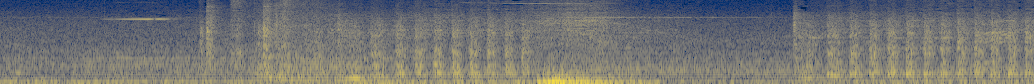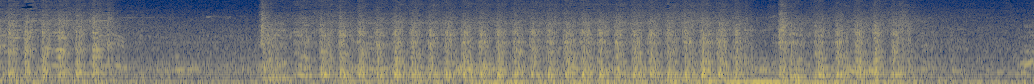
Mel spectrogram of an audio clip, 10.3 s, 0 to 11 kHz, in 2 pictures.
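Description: Ford EcoBoost 3.5-litre twin-turbo V6 of a Radical RXC Turbo held on launch control while stationary, its revs stuttering rapidly against the limiter in three stretches, with one louder low burst about three seconds in.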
